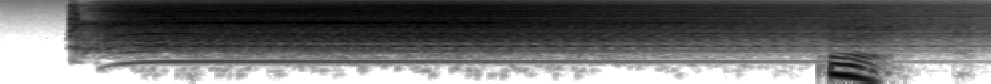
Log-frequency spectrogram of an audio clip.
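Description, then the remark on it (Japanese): A hair dryer, used to dry the hair of a person seated in a chair, switches on with a rising whine and blows steadily in a broad, even hiss, then a brief low thump or rumble sounds near the end. No one speaks. “じゃあ今から乾かすから、ドライヤーの風、暑かったら行ってね。”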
